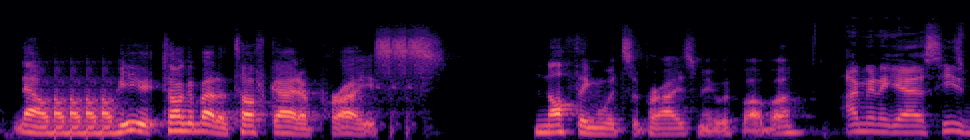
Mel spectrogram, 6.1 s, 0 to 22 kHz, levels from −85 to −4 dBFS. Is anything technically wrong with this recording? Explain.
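Yes. Two stutters from repeated frames: at 0.35–0.74 s, just before "talk about a tough", a roughly 109 ms block replays four extra times; at 2.44–2.63 s, after "a tough guy to", an 89 ms block replays twice. The decoder received the same compressed frames more than once.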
